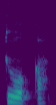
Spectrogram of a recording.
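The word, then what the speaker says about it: doogh: Can you make the sound? It's a gentle sound at the back of your throat. Yeah. Dur. Dur. That's it. Dur.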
